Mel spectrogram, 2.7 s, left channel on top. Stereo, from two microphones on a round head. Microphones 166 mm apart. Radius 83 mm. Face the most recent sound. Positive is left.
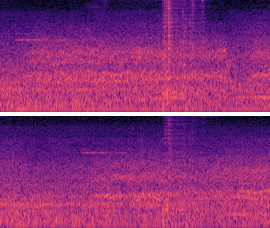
turn(degrees=65)  # may be behind; listen again after turning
